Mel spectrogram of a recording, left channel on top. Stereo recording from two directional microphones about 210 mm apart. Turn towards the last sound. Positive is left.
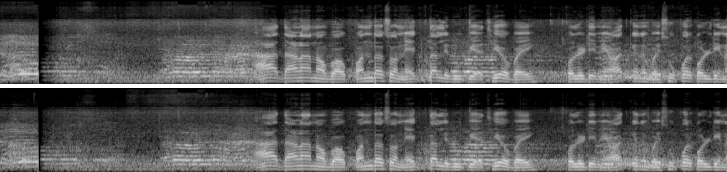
turn(degrees=-5)  # may be behind; listen again after turning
